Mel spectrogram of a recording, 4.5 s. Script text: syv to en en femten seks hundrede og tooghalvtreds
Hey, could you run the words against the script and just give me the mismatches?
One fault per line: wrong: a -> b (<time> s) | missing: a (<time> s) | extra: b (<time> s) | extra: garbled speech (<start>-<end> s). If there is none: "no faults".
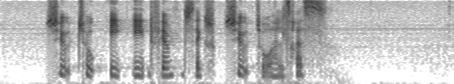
wrong: hundrede -> syv (2.2 s)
